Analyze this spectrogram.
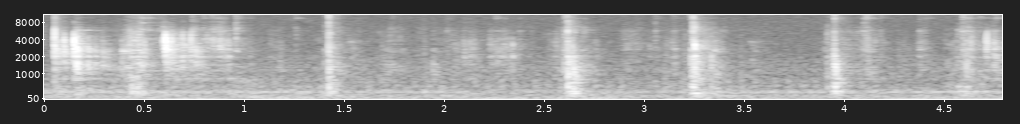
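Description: A charm bracelet on a wrist knocking against a tabletop as hands knead slime: about seven sharp, irregular clicks and jingles.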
